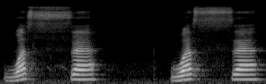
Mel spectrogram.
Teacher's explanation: இதுக்கு நடுவில் ஹம்சத்துல் வசல், லாம், இது ரெண்டும் நம்ம உச்சரிக்க மாட்டோம். ஏன் அப்படின்னு சொன்னால் அந்த சீன் அப்படிங்கிறது வந்து ஹுருஃபு ஷம்சியா எழுத்து, அதனால் நம்ம உச்சரிக்க மாட்டோம்.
